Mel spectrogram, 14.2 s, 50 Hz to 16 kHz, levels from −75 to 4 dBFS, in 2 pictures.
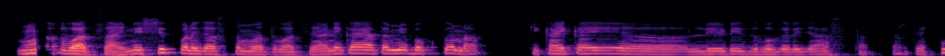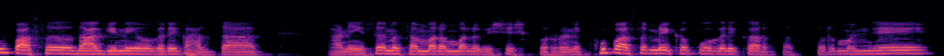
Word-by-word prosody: महत्त्वाचं 165 -7 +4
आहे. 120 -1 0
निश्चितपणे 170 +3 +3
जास्त 150 0 -1
महत्वाचं 135 -3 -2
आहे. 135 - -2
आणि 165 +2 +1
काय 180 +1 +3
आता 175 0 +3
मी 175 0 +6
बघतो 175 +1 0
ना, 150 +1 -2 0.4
की 155 - -10
काही-काही 165 +2 +1
अ, 140 -4 -3
लेडीज 145 0 -2
वगैरे 135 -1 -1
जे 135 - -5
असतात, 135 -2 -11 0.2
तर 160 +1 -14
ते 140 - -6
खूप 210 0 +2
असं 170 0 +4
दागिने 155 0 +3
वगैरे 150 0 +1
घालतात 125 -2 -5 0.6
आणि 135 +2 -3
सण 160 +4 +2
समारंभाला 145 -1 0
विशेष 135 -1 -8
करून 125 +1 -6
आणि 135 +1 -4
खूप 205 0 +3
असं 185 0 +2
मेकअप 170 -1 -1
वगैरे 150 -2 0
करतात. 130 -4 -6 0.2
तर 140 +1 -10
म्हणजे 165 +3 -2
150 Hz, 165 wpm, -24 LUFS, 135-170 Hz, 0.6 s, मी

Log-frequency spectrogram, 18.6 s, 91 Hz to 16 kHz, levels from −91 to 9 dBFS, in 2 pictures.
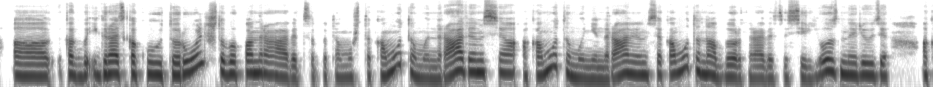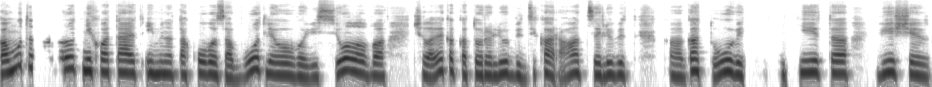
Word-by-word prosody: а, 180 -1 +1
как 195 -3 0
бы 190 - -1
играть 205 +1 +2
какую-то 195 -1 +1
роль, 260 - +3
чтобы 205 - +1
понравиться, 195 -6 0
потому 165 -1 -9
что 175 +3 -11
кому-то 220 - -1
мы 160 -1 -4
нравимся, 215 +6 +2
а 175 - -8
кому-то 220 - 0
мы 160 -3 -1
не 150 - -4
нравимся. 195 +6 0
Кому-то, 230 +6 0
наоборот, 170 -4 0
нравятся 155 0 -7
серьёзные 195 - +1
люди, 185 -1 -1 0.3
а 195 - -2
кому-то, 260 - +4
наоборот, 275 -11 -1
не 245 - +7
хватает 220 -2 +2
именно 205 -2 +1
такого 200 0 0
заботливого, 185 - 0
весёлого 185 +2 +2 0.2
человека, 210 +7 0
который 190 -2 -1
любит 185 -4 0
декорации, 200 +1 -2
любит 190 0 -1 0.4
го 175 -2 -2
готовить 220 -4 +3 0.3
какие-то 215 0 0 0.3
вещи. 200 -3 -1
195 Hz, 130 wpm, -19 LUFS, 180-215 Hz, 0.4 s, не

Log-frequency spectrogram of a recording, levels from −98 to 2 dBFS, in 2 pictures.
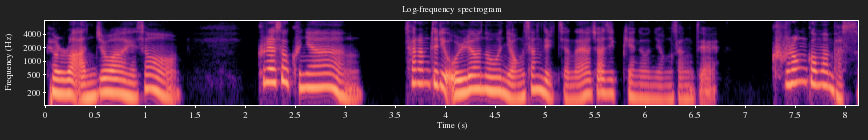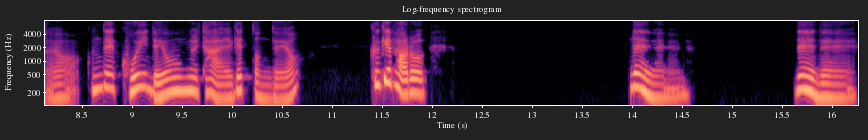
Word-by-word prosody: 별로 190 -2 +2
안 155 0 0
좋아해서 200 +1 0 0.8
그래서 340 +1 +2
그냥 260 - -1 0.4
사람들이 320 -4 -1
올려놓은 220 +1 +3
영상들 180 +8 -2
있잖아요. 155 +2 -6
짜집기 195 -3 -6
해 - - -7
놓은 150 -1 -9
영상들. 145 +1 -11 0.6
그런 325 +3 -2
것만 300 -4 0
봤어요. 155 -3 -7
근데 250 +3 0
거의 235 +4 +2
내용을 215 +4 +3
다 200 -1 -2
알겠던데요. 155 - -3 0.7
그게 330 +2 +6
바로 195 -6 +5 2.0
네. 155 - +1 1.1
네네. 170 -9 +1
200 Hz, 230 characters per minute, -22 LUFS, 160-240 Hz, 2.0 s, 그게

